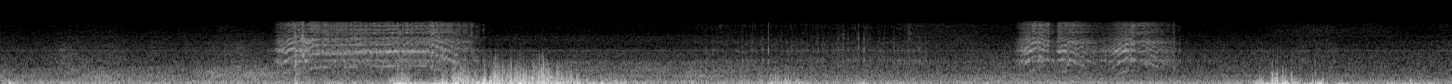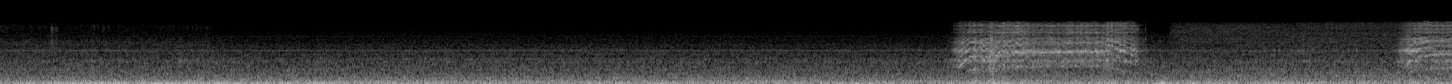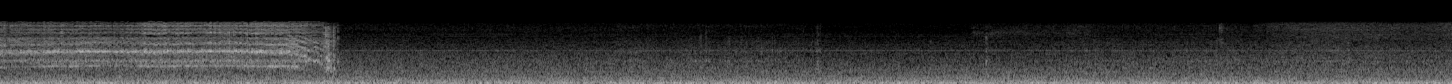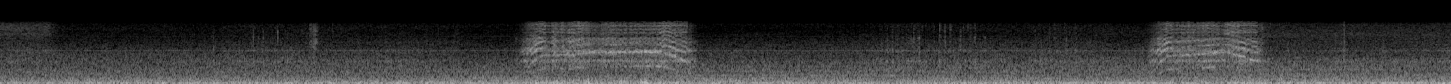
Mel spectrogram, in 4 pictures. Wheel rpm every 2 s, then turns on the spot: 0, 130, 50, 10, 10, 60, 10, 20, 10, 0, 0, 10, 150, 10, 150, 210, 20, 10, 10, 10, 20, 0, 0, 20, 120, 20, 20, 80, 20.
4-8 12-16 26-28 32-42 46-48 50-56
